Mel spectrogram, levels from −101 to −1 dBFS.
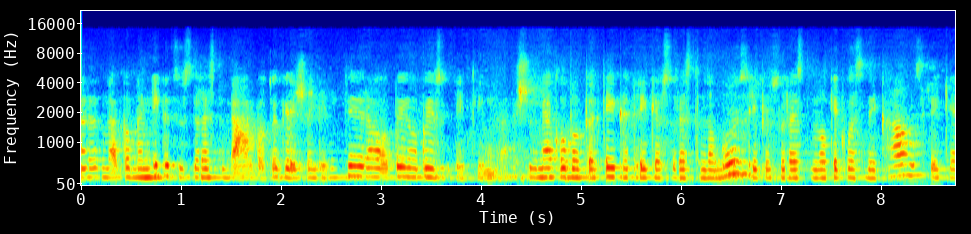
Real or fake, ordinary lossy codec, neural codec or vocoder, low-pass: fake; AAC, 64 kbps; codec, 32 kHz, 1.9 kbps, SNAC; 14.4 kHz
